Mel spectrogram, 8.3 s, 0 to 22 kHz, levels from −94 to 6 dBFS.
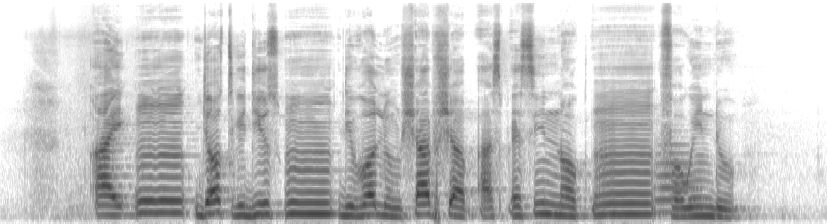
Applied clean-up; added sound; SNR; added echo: none; Brass instrument; 13 dB; none.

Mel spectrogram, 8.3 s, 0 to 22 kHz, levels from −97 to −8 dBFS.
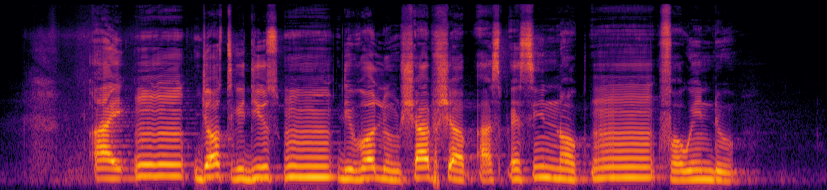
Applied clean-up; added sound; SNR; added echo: none; none; none; none.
